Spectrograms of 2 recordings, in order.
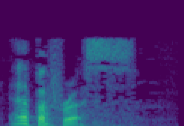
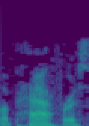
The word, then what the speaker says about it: Epaphras: For years and years, I called him Epaphras. And then I think it was Robbie Dean or one of those high-powered pastors called him Epaphras. So I've adjusted my pronunciation ever since.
